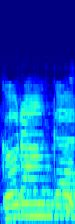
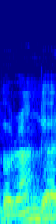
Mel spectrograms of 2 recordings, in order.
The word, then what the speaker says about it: Gauranga: Радха Кришна is a four-syllable mantra. И Радха Кришна – это мантра из четырех слогов. And Gauranga is also four syllables.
